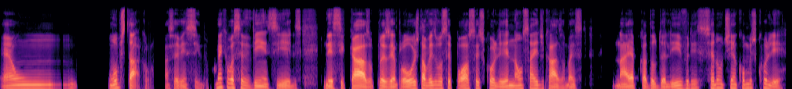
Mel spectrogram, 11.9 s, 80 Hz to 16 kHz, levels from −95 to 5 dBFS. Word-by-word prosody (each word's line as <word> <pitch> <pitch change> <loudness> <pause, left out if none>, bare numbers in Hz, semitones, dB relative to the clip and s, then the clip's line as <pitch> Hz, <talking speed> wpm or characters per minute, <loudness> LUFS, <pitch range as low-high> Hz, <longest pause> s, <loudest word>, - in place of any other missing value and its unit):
é 120 +3 0
um 140 +1 0 0.7
um 125 - -1
obstáculo 155 +3 0
a - - -10
ser - - -4
vencido. 100 - -7
Como 175 - -1
é - - +2
que 175 - -9
você 150 -5 +1
vence 105 -4 -2
eles? 85 -5 -3 0.3
Nesse 105 -1 0
caso, 105 -4 +7
por - - +3
exemplo, 100 -1 +1
hoje 120 +4 +4
talvez 130 0 +2
você 135 -4 -1
possa 125 - +1
escolher 110 -4 0
não 120 +1 +1
sair 135 +1 -1
de 135 - -10
casa, 95 -9 0
mas 90 -1 -5 0.5
na 100 +1 0
época 110 - +1
do 110 -2 -2
delivery 105 - -2
você 140 - -4
não 155 0 -2
tinha 145 +1 -3
como 145 +3 -4
escolher. 140 - -3
120 Hz, 180 wpm, -23 LUFS, 100-140 Hz, 0.7 s, caso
